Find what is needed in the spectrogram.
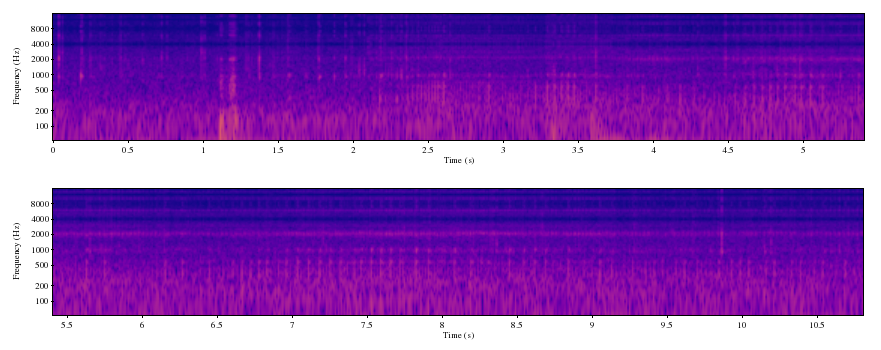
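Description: Near silence: faint handling rustles with a single knock about a second in.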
